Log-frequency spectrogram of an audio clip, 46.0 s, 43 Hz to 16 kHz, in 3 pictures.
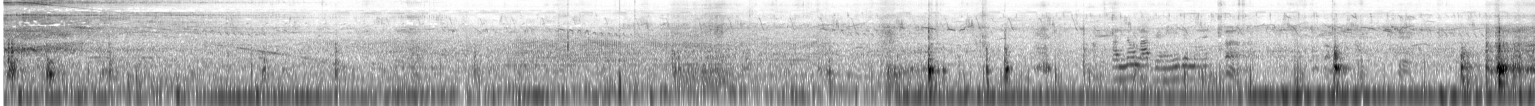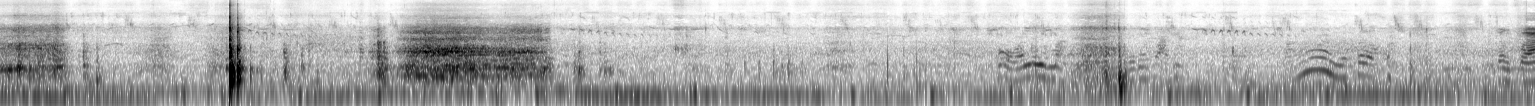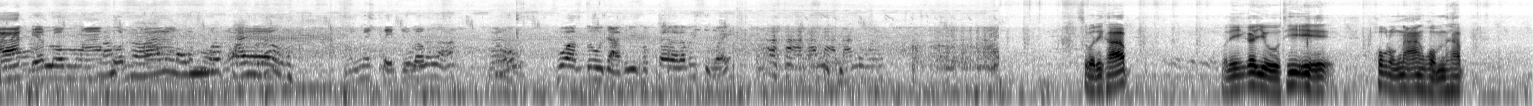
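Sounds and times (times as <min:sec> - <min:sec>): angle grinder winding down: 0:00.1 - 0:03.2, 0:19.3 - 0:20.9.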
